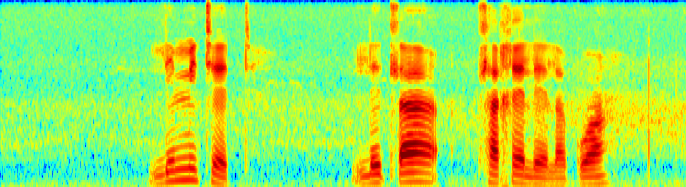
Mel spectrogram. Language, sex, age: Tswana, male, 20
